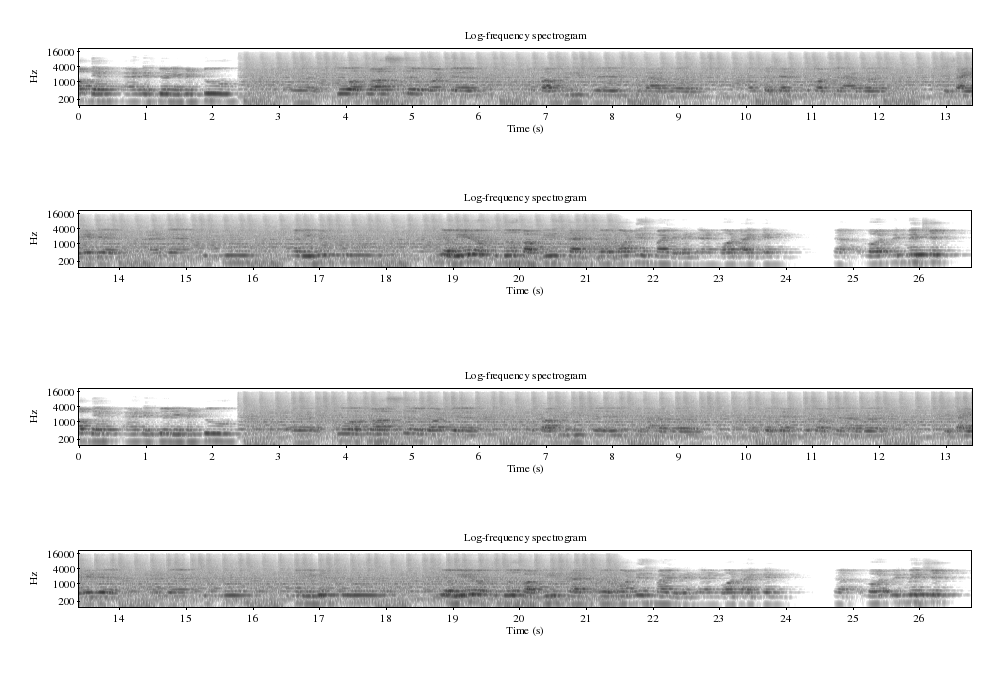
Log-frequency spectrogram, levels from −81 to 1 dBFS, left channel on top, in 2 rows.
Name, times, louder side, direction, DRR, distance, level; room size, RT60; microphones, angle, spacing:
voice 1, 0.0-2.4 3.0-6.0 6.7-9.4 10.0-12.1 13.0-16.0 16.6-18.1 18.6-23.9 24.7-26.3, left 1 dB, 45° left, -3 dB, 0.7 m, -33 dB
sound 1, 2.4-21.5, right 1 dB, 80° right, 1.0 m, -38 dB
2.5 x 2.2 x 3.3 m, 0.93 s
head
